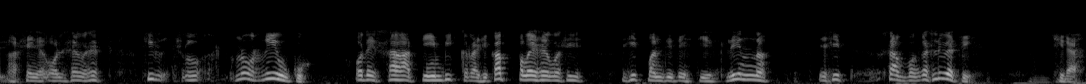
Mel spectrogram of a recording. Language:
Finnish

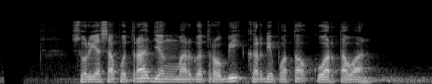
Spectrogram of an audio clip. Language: Sundanese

